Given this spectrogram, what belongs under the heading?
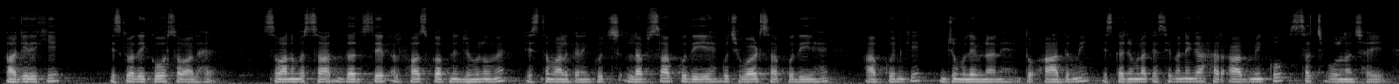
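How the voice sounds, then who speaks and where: A man's voice: medium pitch, flat delivery, normal speed, mellow. A man with a Kashmiri accent who teaches a school lesson, explaining answers patiently and repeating points for young students.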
